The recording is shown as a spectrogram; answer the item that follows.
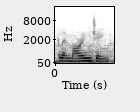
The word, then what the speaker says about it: Glenmorangie: And the correct way to pronounce Glenmorangie is, think about this, is it's the orangey in Morangie that makes it Glenmorangie.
